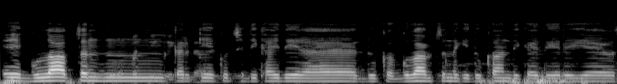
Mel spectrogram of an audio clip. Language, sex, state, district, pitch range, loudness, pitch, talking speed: Hindi, male, Rajasthan, Bikaner, 145-160 Hz, -21 LUFS, 150 Hz, 175 wpm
